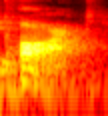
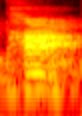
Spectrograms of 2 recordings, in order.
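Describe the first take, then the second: First: It is said with a New York accent. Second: It is said with a Boston-like accent.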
